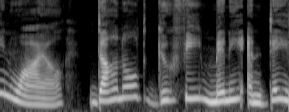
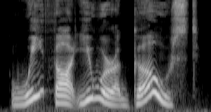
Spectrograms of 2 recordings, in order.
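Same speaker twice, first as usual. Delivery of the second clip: Goofy voice; 3 semitones lower than usual. Acted. Goofy speaks.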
